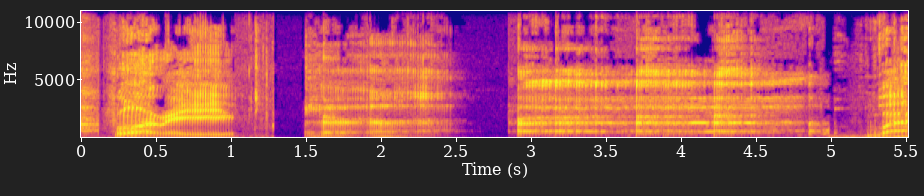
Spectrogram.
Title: Best Burps On Youtube || #20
